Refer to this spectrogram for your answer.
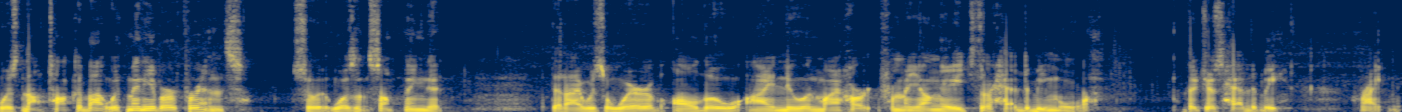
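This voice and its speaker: Noticeable background noise runs under this recording. A man with a very deep, low pitch speaks at a fairly quick pace. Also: ordinary pitch variation. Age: 60s. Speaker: auctioneer and lay minister. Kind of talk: testimony. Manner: conversational with frequent fillers.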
